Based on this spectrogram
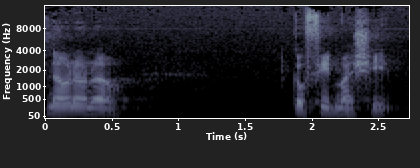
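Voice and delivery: low and soft, kindly; gentle reassurance. Acted. Jesus reassuring Peter after the failure, soft and kind. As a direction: quietly reassure a friend who failed.

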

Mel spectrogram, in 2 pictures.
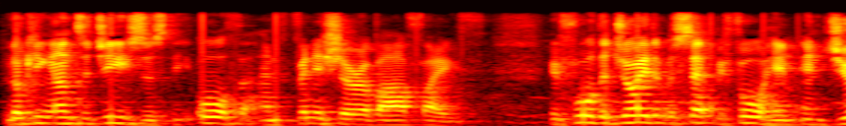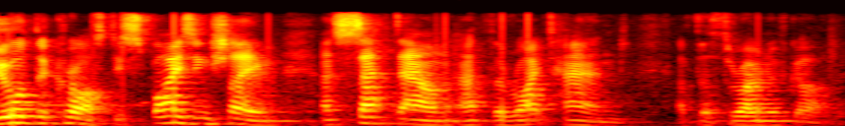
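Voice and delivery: measured, solemn Bible reading; steady pulpit reading of scripture. Acted. Reads scripture passage.

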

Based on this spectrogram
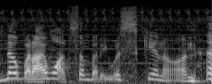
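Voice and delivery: put-on high, soft little-girl plea; a small child insisting she wants a real person; scared girl telling her mother she wants someone with skin on, high and soft; little girl pleading. Child's punchline reply.

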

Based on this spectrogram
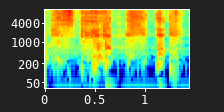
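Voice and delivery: quiet unvoiced giggle; breathless laugh. Real, not acted. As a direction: laugh at your own joke under your breath. Laughing at own joke.

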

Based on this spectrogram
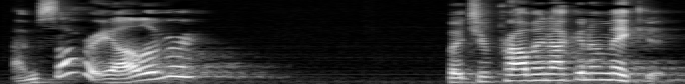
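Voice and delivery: high, lightly sorry tone to the pet; mock apology to cat. Preacher mock-apologizing to his cat, high voice. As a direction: apologize to the cat, half-joking.

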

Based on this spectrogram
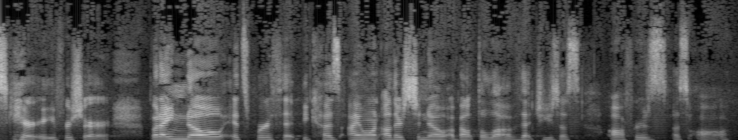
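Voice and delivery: ordinary delivery

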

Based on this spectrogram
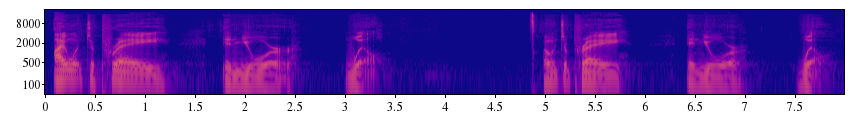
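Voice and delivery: low, soft and slow, pausing between phrases; voiced prayer, dropped low and soft; hushed prayer. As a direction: pray it quietly and surrendered, phrase by phrase. Acting out a humble prayer.

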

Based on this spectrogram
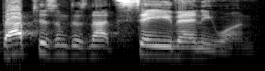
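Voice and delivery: ordinary delivery

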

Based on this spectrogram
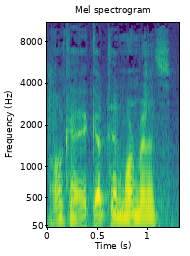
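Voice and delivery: low, soft, weary resignation; bored clock-watcher. Acted. Bored volunteer watching the clock, weary and low. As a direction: sigh and count down the chore.

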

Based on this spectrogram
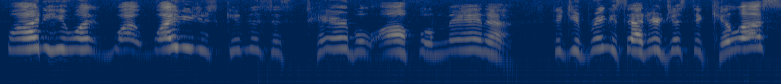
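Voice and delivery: loud, high griping at Moses; whiny complaint. Acted. Israelites griping at Moses in the wilderness, loud whiny complaint. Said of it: "they complain".

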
